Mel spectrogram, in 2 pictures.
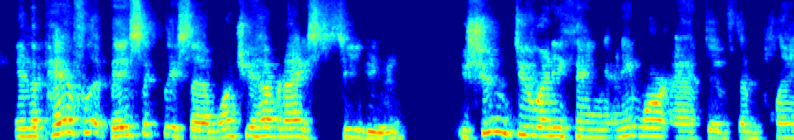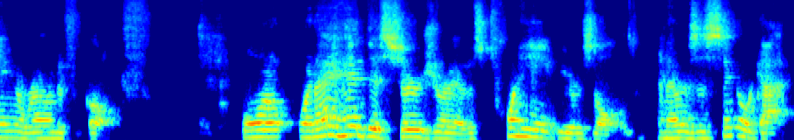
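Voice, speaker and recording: Middle-aged guy from chicago telling his story at a conference, earnest and punchy, bit higher voice. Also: rough recording. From Chicago area, United States. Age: 40s. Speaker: conference speaker. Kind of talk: inspirational personal talk.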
